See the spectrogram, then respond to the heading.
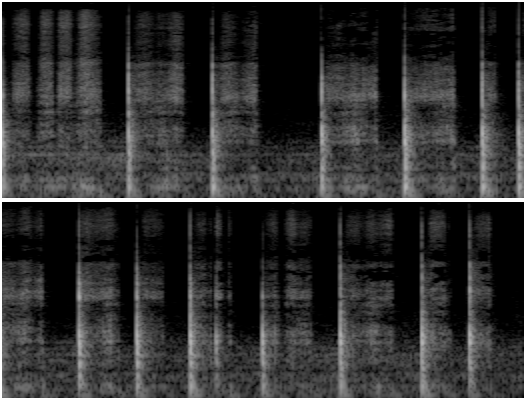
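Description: A hand writes with light green chalk on a large, flat black chalkboard, the chalk scratching across the board in short, bright strokes. Fifteen sharp chalk taps stand out among softer scraping between strokes, each dying away almost instantly.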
